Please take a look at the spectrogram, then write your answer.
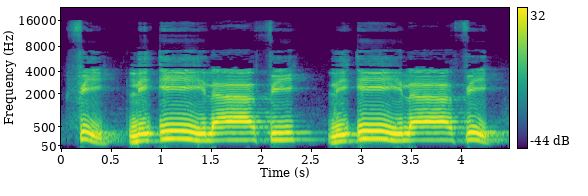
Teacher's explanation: সামনের দাঁত নিচের ঠোঁটের পেটের সঙ্গে লাগবে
